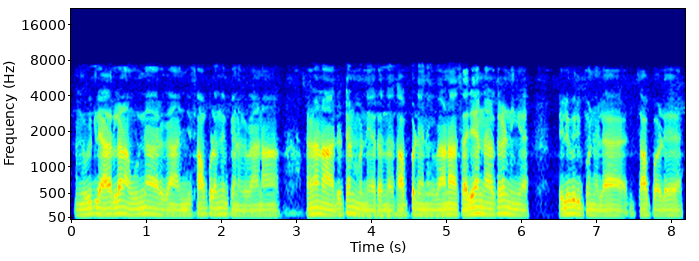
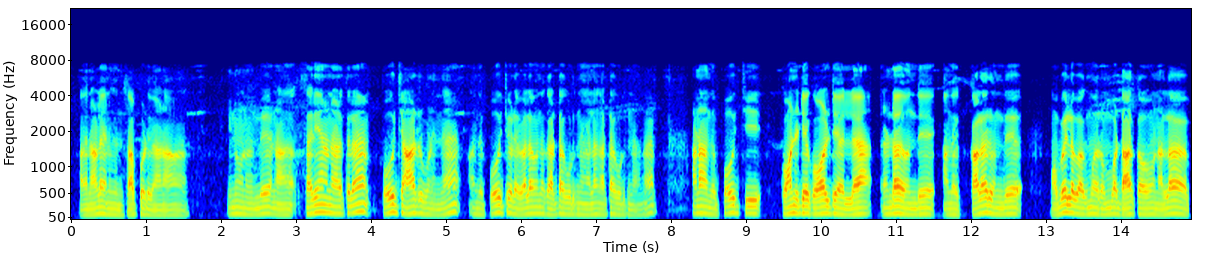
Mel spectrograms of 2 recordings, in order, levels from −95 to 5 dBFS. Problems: background sounds at intervals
